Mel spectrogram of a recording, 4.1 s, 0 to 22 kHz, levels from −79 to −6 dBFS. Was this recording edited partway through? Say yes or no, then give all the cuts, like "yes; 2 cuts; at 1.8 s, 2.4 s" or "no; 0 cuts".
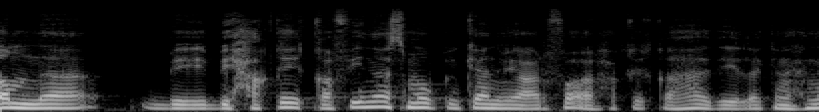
no; 0 cuts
